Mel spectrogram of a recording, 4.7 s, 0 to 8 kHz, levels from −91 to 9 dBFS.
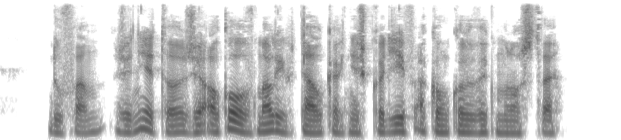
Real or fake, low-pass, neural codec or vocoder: real; 7.2 kHz; none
